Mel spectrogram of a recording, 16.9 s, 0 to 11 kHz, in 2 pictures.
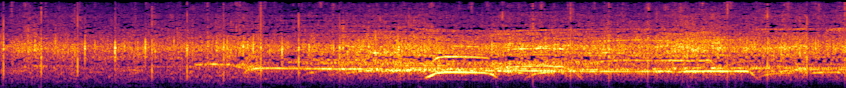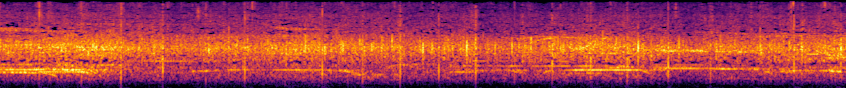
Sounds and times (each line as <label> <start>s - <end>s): APPLAUSE-CURTAIN CALLS 0.0s - 16.9s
